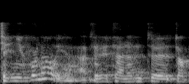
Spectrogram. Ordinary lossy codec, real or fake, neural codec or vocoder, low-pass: MP3, 64 kbps; fake; codec, 16 kHz, 1.1 kbps, Voila-Tokenizer; 7.2 kHz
